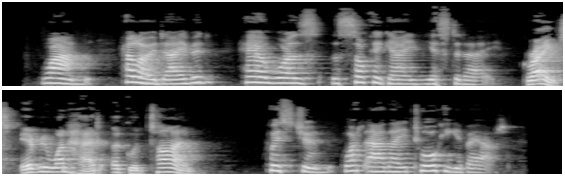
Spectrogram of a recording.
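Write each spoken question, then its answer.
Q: What are they talking about?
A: The soccer game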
